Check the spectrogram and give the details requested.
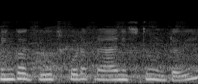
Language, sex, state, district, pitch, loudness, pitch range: Telugu, female, Andhra Pradesh, Krishna, 230 Hz, -23 LUFS, 215-240 Hz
